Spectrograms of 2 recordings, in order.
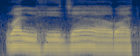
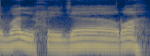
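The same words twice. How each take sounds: First: والحجارة with full ending ة as in joining; slow والحجارة keeping the final vowel; joined reading. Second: والحجارة ending in silent ه when stopping; pausal reading. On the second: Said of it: "در هنگام وقف". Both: Shown as a demonstration.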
